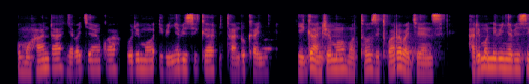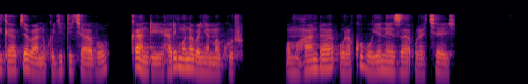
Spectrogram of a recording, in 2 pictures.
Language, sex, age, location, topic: Kinyarwanda, male, 25-35, Kigali, government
